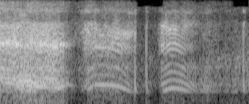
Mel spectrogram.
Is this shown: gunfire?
no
